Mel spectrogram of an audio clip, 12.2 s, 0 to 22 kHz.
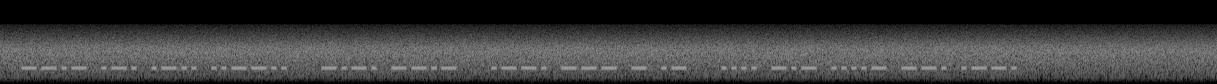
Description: Morse code, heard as a keyed tone, machine-sent, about 24 wpm, 660 Hz, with radio static. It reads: QRL? CQ POTA HK4GP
